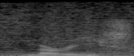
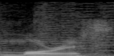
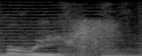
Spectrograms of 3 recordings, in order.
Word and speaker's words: Maurice: But he's Maurice, not Morris, it's Maurice.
